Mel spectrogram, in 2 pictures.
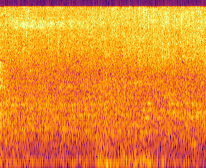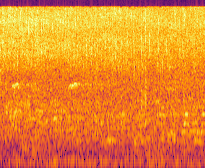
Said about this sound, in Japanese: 結構雨降ってんな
